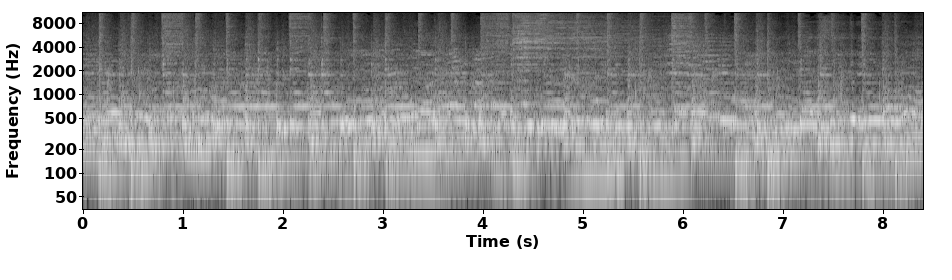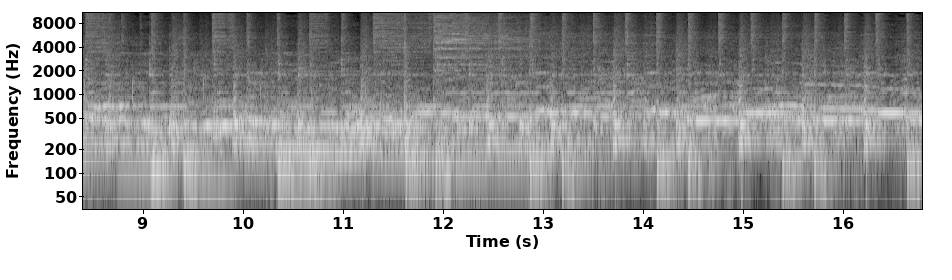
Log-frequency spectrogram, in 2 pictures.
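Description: Instrumental passage of live Punjabi folk music: harmonium playing held melody notes over a steady tabla rhythm and an electric bass guitar line.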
